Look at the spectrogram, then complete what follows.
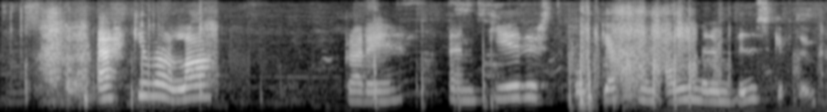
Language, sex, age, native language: Icelandic, female, 11, Icelandic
